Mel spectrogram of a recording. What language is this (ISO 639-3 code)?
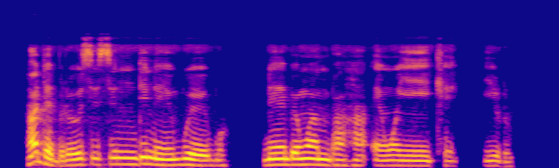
ibo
